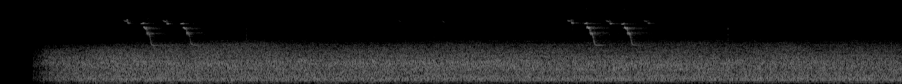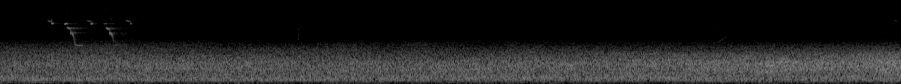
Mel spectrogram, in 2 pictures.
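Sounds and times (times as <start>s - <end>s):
steady background noise: 0.4s - 18.0s
songbird whistled calls: 9.5s - 10.4s.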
